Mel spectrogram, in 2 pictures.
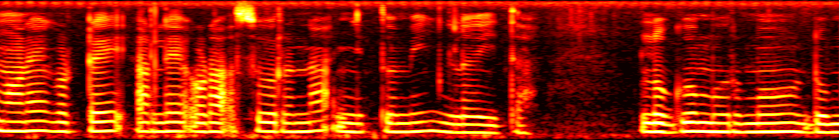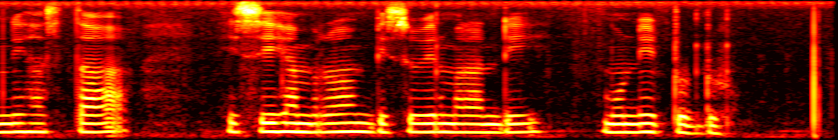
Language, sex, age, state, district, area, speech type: Santali, female, 18-30, Jharkhand, Pakur, rural, spontaneous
